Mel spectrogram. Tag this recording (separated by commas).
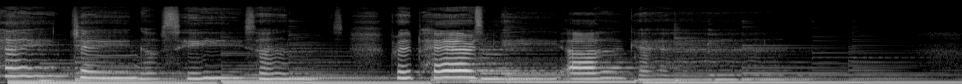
Music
